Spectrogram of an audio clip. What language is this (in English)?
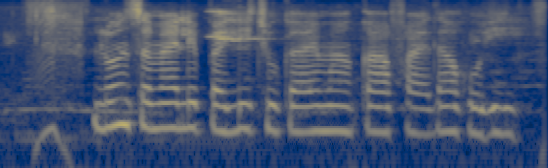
Chhattisgarhi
